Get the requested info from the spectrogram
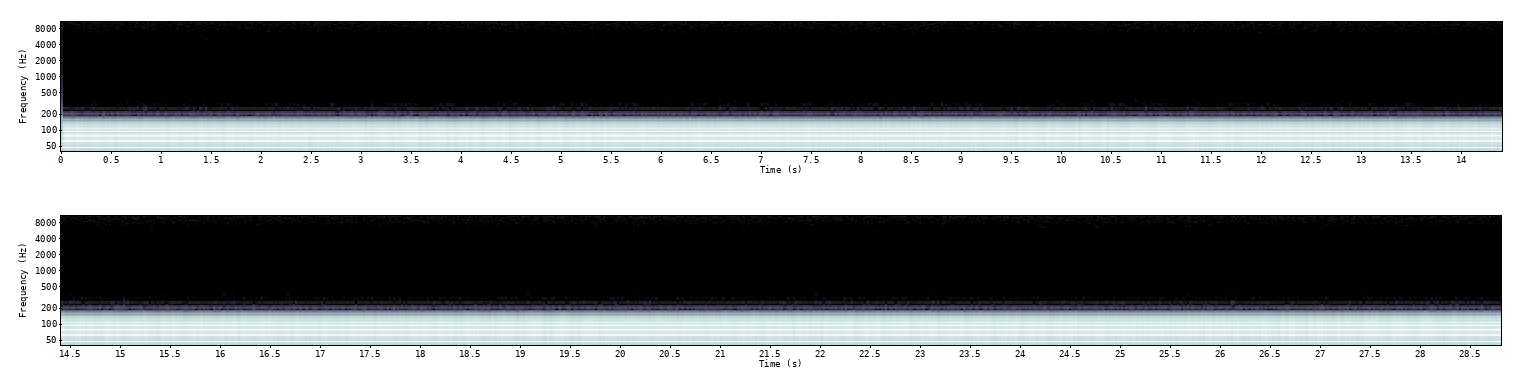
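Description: A steady, deep electrical hum: one low tone that does not change.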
